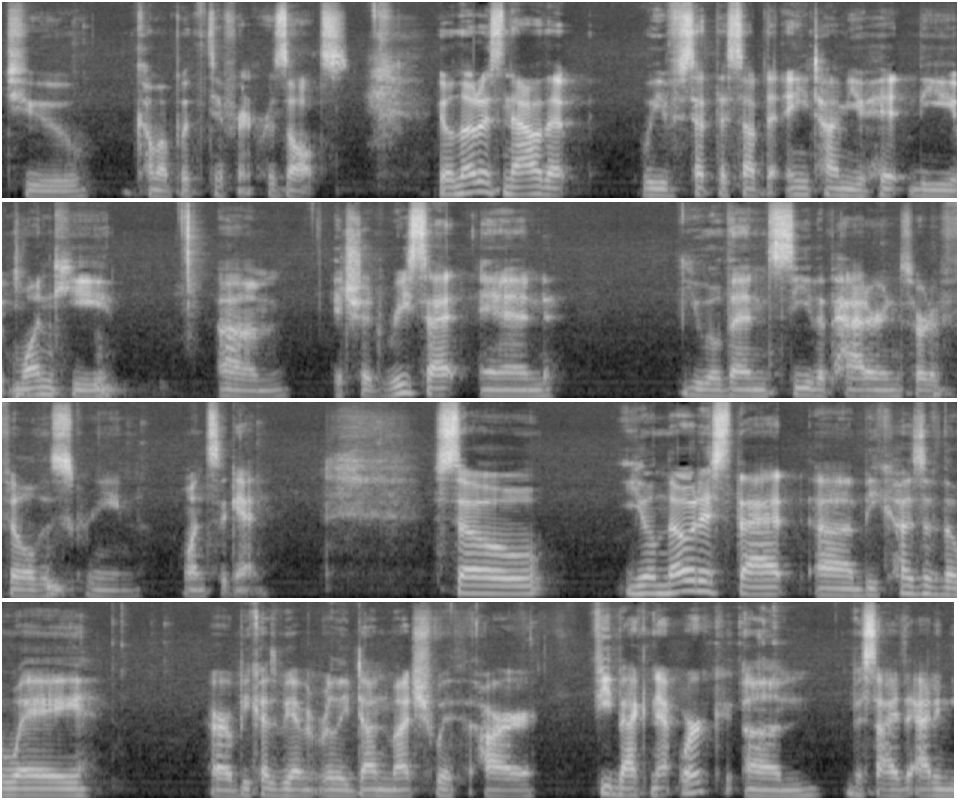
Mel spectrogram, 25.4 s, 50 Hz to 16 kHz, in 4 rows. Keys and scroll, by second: 12.5 1.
